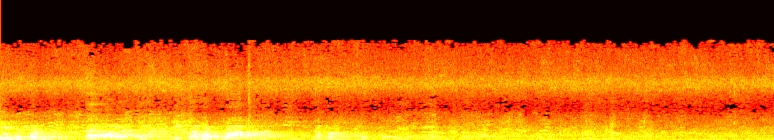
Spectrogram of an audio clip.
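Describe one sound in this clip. A crowd of men and women chatters nearby outdoors.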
